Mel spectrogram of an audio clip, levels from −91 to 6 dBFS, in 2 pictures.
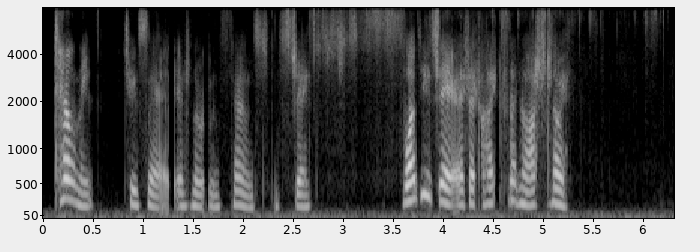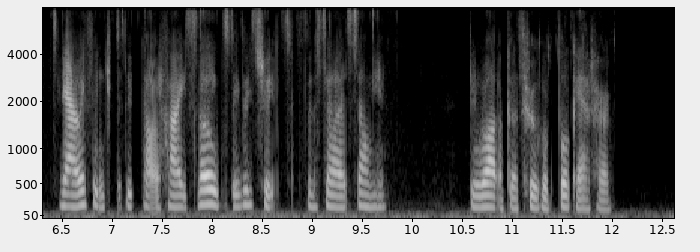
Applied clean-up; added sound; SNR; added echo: neural diffusion model UNIVERSE++.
